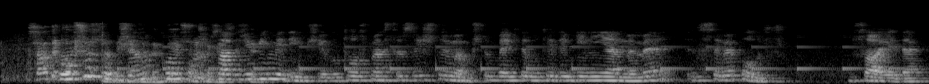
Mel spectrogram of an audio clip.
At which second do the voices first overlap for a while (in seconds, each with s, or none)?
0.6 s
